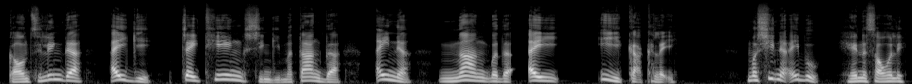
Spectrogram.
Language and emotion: Manipuri, angry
